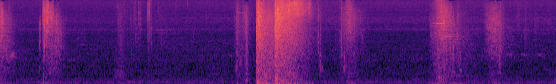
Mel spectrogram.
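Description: Game cards land with whooshing and thudding effects.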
